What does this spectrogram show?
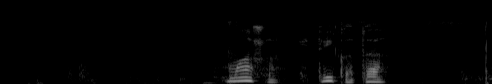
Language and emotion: Russian, sad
